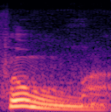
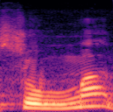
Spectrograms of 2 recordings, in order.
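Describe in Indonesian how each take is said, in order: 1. Kata ini diawali dengan bunyi th. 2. Kata ini diawali dengan bunyi s biasa. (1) "tapi thumma" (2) "bukan summa"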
